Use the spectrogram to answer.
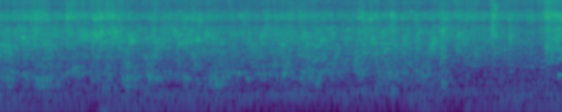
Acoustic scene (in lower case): restroom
